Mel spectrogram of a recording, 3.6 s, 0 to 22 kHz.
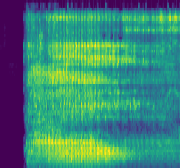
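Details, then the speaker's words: Echo PB413H two-stroke backpack blower with new aftermarket carburetor, first start at mid throttle with choke on and primer primed: fires straight into a strong, steady drone that eases down, running smoothly. "here we go oh just oh wait a minute that sounds promising give it half let's see"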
